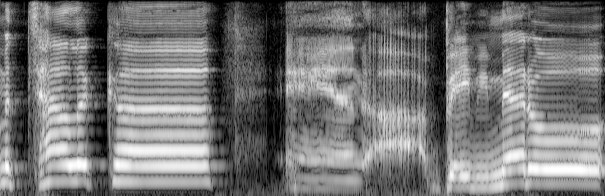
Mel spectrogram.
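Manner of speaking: hesitant still-thinking tune, list left hanging unfinished. Showing how intonation marks an unfinished list, hesitant, like still thinking. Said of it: "we can do it just with intonation... if we act like we're thinking".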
